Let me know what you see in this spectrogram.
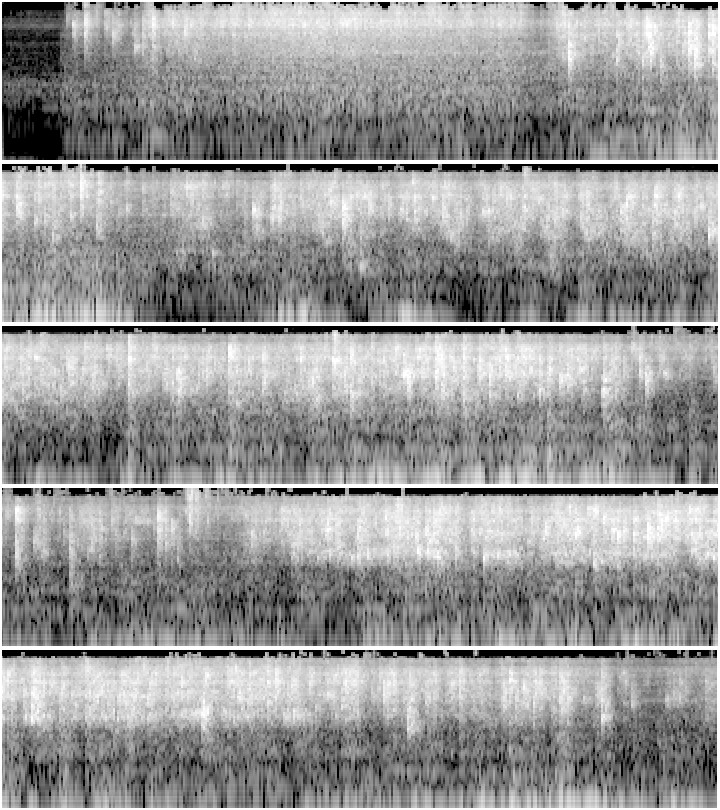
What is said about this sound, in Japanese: それじゃあ、シャワーで流していきますよ。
